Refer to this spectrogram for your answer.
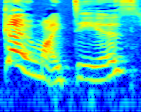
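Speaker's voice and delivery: loud, very slow, high screech; witch screech. A narrator's reading. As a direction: drag out the command like a gloating witch. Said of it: "she screeched".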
